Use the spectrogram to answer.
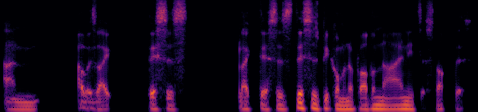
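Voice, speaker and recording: Man, very low voice, monotone, dry close sound, earnest storytelling, video call. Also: brisk, husky, no echo. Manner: earnest, frequent restarts and repeated words. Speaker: podcast guest. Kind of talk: candid personal storytelling. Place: small indoor room. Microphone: video call, wearing headphones.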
